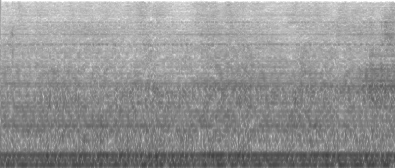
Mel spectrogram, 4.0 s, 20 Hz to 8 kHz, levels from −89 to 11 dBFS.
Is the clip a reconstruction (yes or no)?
yes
